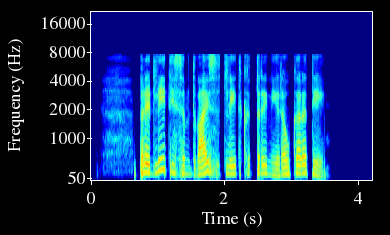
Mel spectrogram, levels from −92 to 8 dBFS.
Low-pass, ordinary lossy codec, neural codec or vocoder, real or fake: none; none; codec, 16 kHz, 4 kbps, FreqCodec, larger model; fake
